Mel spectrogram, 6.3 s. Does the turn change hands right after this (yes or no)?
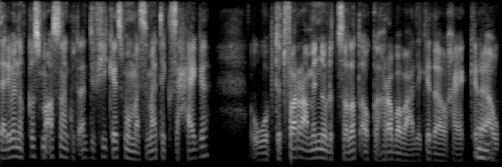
no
